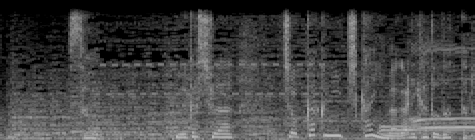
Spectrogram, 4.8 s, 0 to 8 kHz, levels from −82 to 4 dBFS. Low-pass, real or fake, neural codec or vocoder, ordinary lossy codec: 7.2 kHz; real; none; none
